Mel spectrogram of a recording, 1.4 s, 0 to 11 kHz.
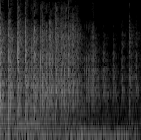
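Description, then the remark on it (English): Two dice are rolled for a stress roll, landing on a 3: they clatter and tumble across a hard surface in a quick run of bright, rattling clicks that thins out and settles within about a second and a half. “Roll me a 2 die stress roll, please, waking up in rigging.”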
